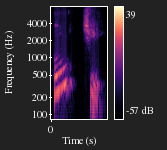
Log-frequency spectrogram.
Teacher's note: Tú tienes que hacer una ligera exhalación de aire, como en la palabra cuchi, produciendo un sonido aspirado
